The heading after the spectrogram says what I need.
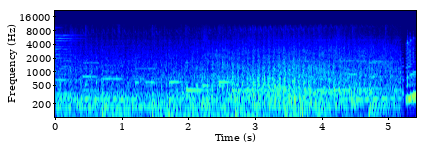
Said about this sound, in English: The helicopter is ready to take off.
